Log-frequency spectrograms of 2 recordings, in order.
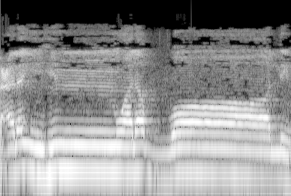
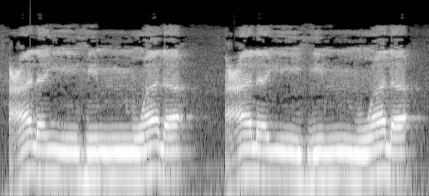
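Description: First: عليهم ولا chanted slowly, the meem hidden into the waw; slow sung recitation with a swallowed meem before ولا; wrong tajweed. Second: عليهم ولا very slow, the meem clearly voiced before ولا; slow careful recitation with a distinct meem; correct tajweed. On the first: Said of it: "هذا خطأ". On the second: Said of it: "هذه هي القراءة الصحيحة". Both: Shown as a demonstration.

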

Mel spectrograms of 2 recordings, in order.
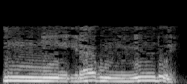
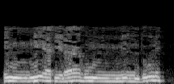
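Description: First: إني with silent ya, innii; slow recited innii; standard reading. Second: إني with fatha, inniya; slow inniya, ya opened; Qalun reading. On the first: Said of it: "بفتح ياء الإضافة". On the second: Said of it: "فتصير". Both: Shown as a demonstration.

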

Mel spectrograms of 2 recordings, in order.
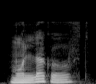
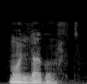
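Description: First: Higher-pitched questioning «ملا گفت؟»; surprised echo question. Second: Said in the usual way. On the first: A narrator's reading. Ismail questions Chouli's answer, surprised. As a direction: repeat it back as a surprised question.

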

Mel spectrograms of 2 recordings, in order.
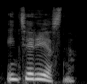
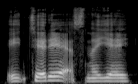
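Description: First: Light, higher voice, falling gently; young student's admission. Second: Disgruntled grumble. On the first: Student admitting the exam was interesting, light high voice. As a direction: answer simply in a higher girlish voice. Student answers, then gets echoed. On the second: Guardian echoing the student's word, displeased slow grumble. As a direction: repeat it grudgingly, dragging it out. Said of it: "недовольно пробурчал Аристарх". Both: A narrator's reading.

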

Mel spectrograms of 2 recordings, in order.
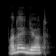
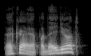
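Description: First: «Подойдёт» higher with a falling close; «Подойдёт» said firmly, dropping at end; agreeing fall. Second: «подойдёт» rising as a question; «подойдёт» lifted up at the end; question rise. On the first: Богомол соглашается. («Подойдёт» утвердительно, с понижением) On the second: Капитан спрашивает про матрицу. («подойдёт?» с вопросительным подъёмом) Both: Acted.

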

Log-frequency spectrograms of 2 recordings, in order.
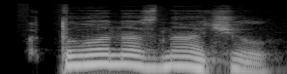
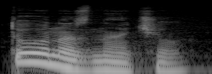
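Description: First: Slow, pressing repeat; slower, firmer repeated demand; repeating menacingly. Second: Flat, level question; cold level demand; even voice. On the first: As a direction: lean on each word, slowly. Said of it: "повторила она". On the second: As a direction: ask calmly, no emotion. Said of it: "ровным голосом спросила Мэрил". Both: A narrator's reading.

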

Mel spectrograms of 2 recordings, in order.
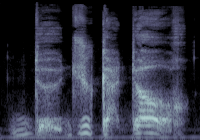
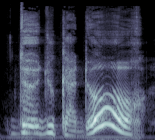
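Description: First: Slow, soft whisper through clenched teeth; muttered between teeth. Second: Slow, indignant outcry of disbelief; exclaiming. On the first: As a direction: grumble the price under your breath. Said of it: "répétait le bourreau entre ses dents". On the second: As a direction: cry out the price as if outraged. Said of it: "s'écria le bourreau". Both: A narrator's reading.

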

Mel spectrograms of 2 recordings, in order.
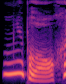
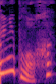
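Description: First: High approving pigeon coo. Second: Even higher pigeon coo, falling. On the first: (воркующий голос голубя) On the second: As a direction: coo the repeat with delight. (воркующий голос голубя, повтор выше) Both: Acted. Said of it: "проворковал первый голубь".

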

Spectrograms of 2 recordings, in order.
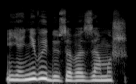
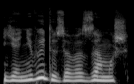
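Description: First: Louder, challenging refusal; defiant. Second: Said in the usual way. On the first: A narrator's reading. Girl refuses to marry James, defiant challenge. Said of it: "произнесла с вызовом".

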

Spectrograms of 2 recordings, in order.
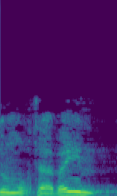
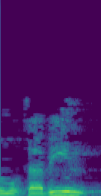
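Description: First: المغتابين ending in -ayn, as a dual. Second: المغتابين ending in long -een, as a plural. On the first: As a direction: say المغتابين with a diphthong -bayn at the end. Gives two readings of one word. (المغتابين بصيغة المثنى، بفتح الباء) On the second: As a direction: say المغتابين with -been at the end. Second reading after "or. (المغتابين بصيغة الجمع، بكسر الباء) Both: Shown as a demonstration.

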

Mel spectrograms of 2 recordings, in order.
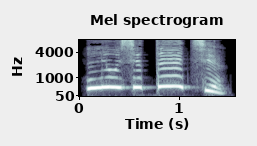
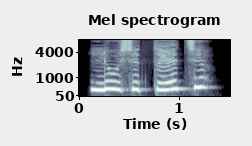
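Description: First: Very high, loud, drawn-out cry; yelling. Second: High, slow, rising question; astonished question. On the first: Vega recognises a familiar huge face, yelling. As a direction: wail the name out at a high pitch. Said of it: "завопила Вега". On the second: Vega comes to her senses, astonished. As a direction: say the name slowly in high-pitched disbelief. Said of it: "удивлённо пробормотала Вега". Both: A narrator's reading.

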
